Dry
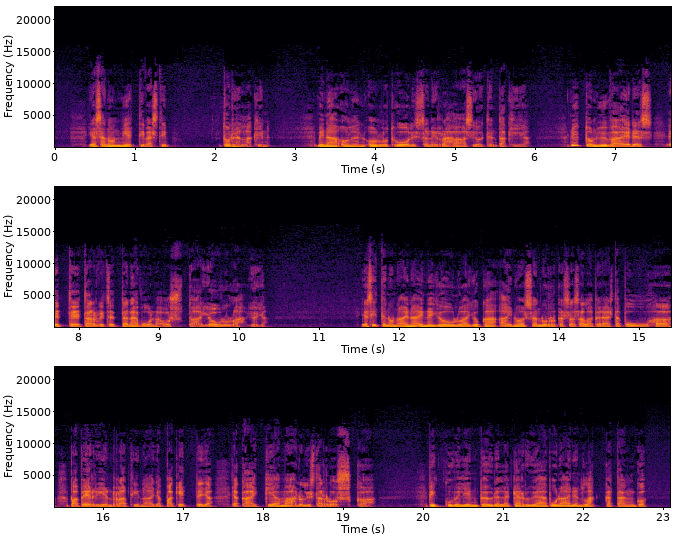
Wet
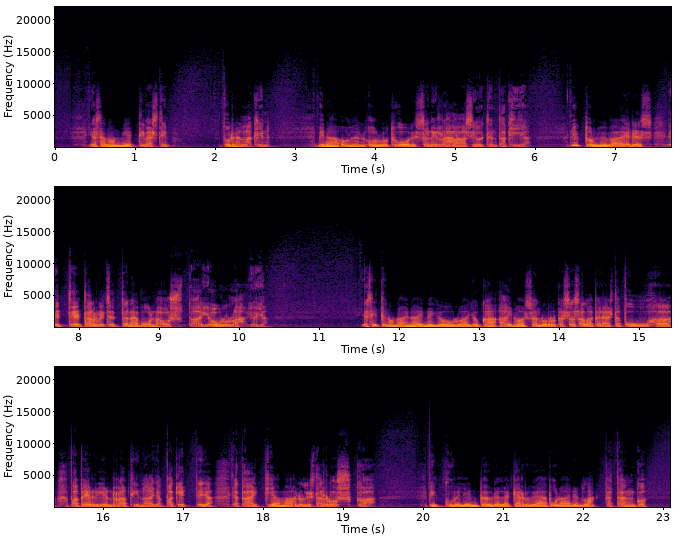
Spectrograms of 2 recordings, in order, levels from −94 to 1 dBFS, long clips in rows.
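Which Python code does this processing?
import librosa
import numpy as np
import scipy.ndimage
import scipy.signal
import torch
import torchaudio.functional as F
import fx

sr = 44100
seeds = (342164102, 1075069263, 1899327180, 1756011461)

y = fx.transient(x, sr, attack_db=-12, sustain_db=3)
y = fx.env_lowpass_down(y, sr, base_hz=800.0, full_db=-17.5)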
